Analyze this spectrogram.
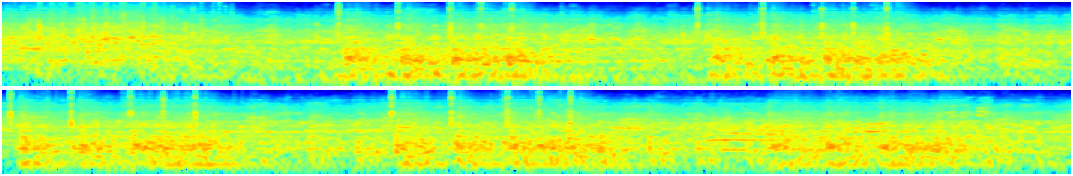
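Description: A large stadium crowd murmurs and chatters steadily outdoors.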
